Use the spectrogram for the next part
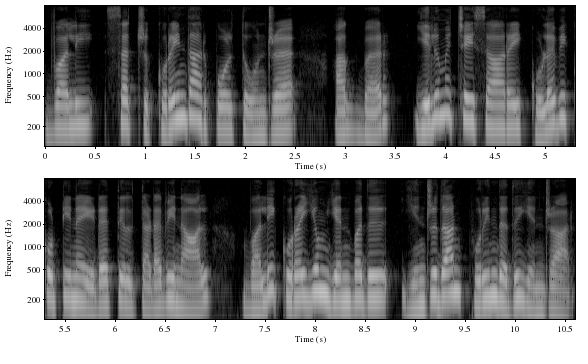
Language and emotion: Tamil, neutral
